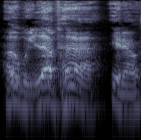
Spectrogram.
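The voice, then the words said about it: Poor imitation of Australian accent. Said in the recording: “really bad Australian accent”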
